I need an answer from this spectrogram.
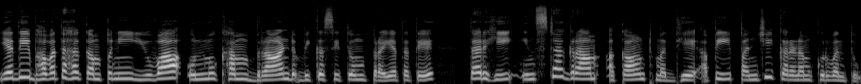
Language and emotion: Sanskrit, neutral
